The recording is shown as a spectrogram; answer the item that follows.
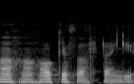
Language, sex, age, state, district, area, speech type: Malayalam, male, 18-30, Kerala, Wayanad, rural, spontaneous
